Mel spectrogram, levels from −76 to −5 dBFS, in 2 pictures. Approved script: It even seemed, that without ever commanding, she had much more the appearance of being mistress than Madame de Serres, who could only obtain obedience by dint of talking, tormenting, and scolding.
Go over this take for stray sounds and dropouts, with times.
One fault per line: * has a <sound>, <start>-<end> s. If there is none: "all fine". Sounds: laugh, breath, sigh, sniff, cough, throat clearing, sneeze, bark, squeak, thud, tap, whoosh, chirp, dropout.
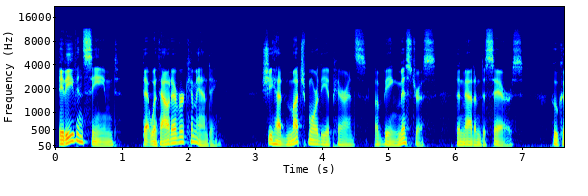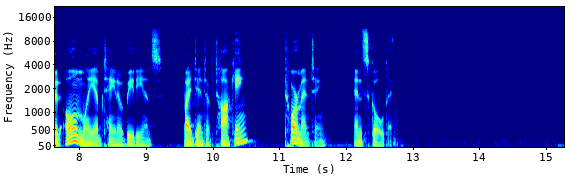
all fine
